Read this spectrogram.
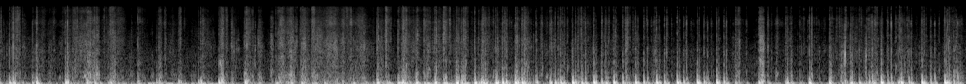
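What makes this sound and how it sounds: Fingertips and nails tap and scratch the surface and fittings of a small, hollow olive-green nylon crossbody bag held in both hands close to the mic. The result is a dense, irregular stream of soft, deep thumps with faint scratching between them, each tap dying away almost instantly.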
